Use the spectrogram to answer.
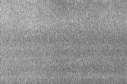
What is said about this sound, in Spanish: Con la marea más alta, todo empieza a ser como más frágil. El mar siempre impone. Y el mar recuerda y nos recuerda quién manda.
